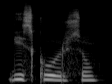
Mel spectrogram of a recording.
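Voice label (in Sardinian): "discursu", female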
